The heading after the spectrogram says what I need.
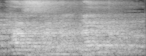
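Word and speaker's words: حَسَنَةً: Kalau guru saya mengijazahkan kalimat hasanah itu dibaca hasanatan wafil akhirati hasanatan. Jadiun hasanatan wafil akati hasanatan. Dibacanya bukan atau hasanat.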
